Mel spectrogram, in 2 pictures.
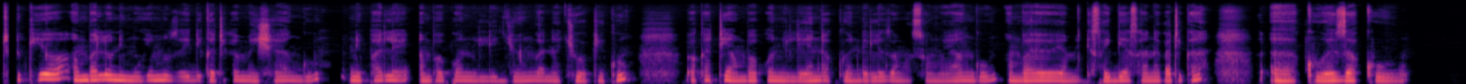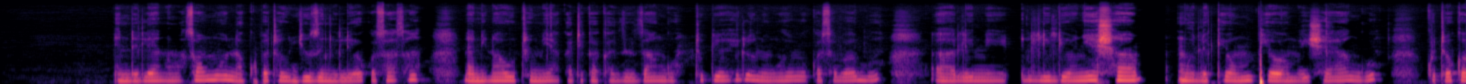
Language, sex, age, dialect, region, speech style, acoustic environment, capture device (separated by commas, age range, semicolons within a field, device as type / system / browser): Swahili, female, 25-34, Kenya - Nairobi Sheng-influenced, Kenya, focused, silence, mobile / Linux / Chrome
